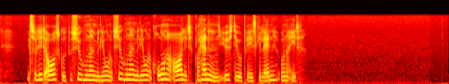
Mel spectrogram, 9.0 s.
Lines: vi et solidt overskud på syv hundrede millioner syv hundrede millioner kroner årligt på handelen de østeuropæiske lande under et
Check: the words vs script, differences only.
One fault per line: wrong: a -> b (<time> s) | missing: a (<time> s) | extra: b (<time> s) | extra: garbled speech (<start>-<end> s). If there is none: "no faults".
no faults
